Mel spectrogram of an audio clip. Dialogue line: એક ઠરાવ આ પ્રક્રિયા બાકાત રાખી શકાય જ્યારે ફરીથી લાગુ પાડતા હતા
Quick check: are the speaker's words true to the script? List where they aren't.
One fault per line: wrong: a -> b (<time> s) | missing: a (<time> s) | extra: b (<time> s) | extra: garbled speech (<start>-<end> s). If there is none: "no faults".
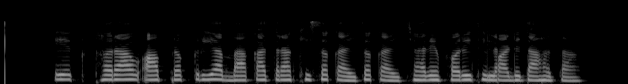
extra: શકાય (3.6 s)
missing: લાગુ (4.9 s)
